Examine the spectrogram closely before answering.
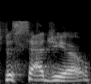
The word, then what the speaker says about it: Visaggio: i pronouncing that right it's visaji Oh passaggio like you can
